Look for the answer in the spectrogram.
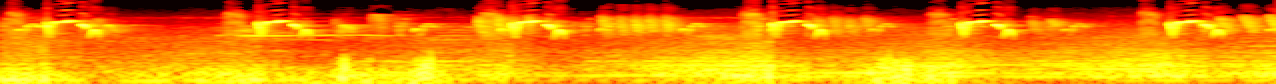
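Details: Prinia song played as a lure to get prinias singing: six lively high chirped phrases, roughly one per second, each a quick bright flourish of sharp notes, with faint low rumbling and a few knocks in the background.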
